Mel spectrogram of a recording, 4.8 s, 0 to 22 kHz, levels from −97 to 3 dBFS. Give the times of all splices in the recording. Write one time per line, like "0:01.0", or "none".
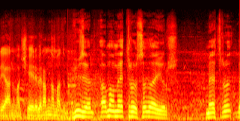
0:01.3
